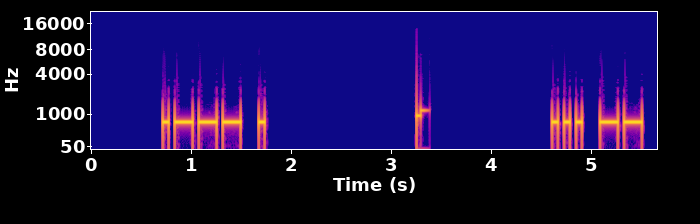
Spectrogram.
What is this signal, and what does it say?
Morse code, heard as a keyed tone, about 19 wpm, 700 Hz. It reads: JE SM
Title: Top Two Letter Combinations in Words 20wpm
